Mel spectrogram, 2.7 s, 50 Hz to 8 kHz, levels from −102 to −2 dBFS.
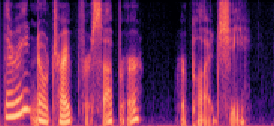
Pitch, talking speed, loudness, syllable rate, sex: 215 Hz, 175 wpm, -21 LUFS, 5.3 syllables/s, female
